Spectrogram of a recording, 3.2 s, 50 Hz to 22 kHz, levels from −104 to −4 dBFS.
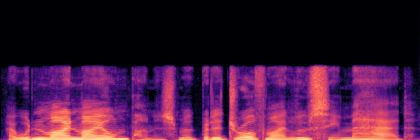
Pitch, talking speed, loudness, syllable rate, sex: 220 Hz, 230 wpm, -16 LUFS, 5.3 syllables/s, female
